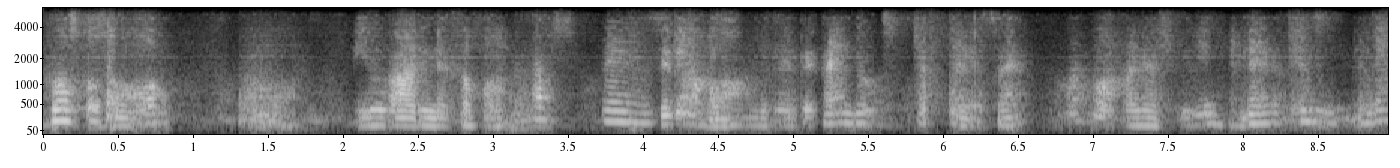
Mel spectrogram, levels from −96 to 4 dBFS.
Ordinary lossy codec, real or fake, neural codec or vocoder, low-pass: Opus, 32 kbps; fake; codec, 44.1 kHz, 0.9 kbps, DAC; 5.4 kHz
